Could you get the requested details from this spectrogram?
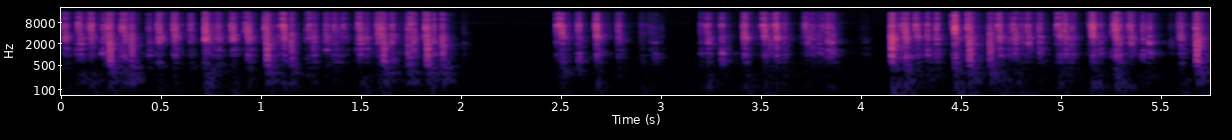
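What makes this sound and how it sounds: Fingertips type fast on a black plastic mechanical keyboard with backlit keys, giving steady, bright clacking taps. Typing runs in quick bursts, with two short pauses around the 2- and 4-second marks.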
